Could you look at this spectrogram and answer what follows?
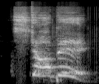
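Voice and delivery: sudden high yell, far above normal; shouted stop it. Retold or imitated. Psychiatrist yells at his patient across the desk, sudden high shout. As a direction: blurt it out hard, like snapping someone out of it. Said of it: "he yells across the table".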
